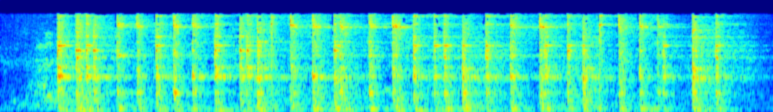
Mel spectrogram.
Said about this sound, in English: I can't turn this tap off, Henry. Give me the hammer.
